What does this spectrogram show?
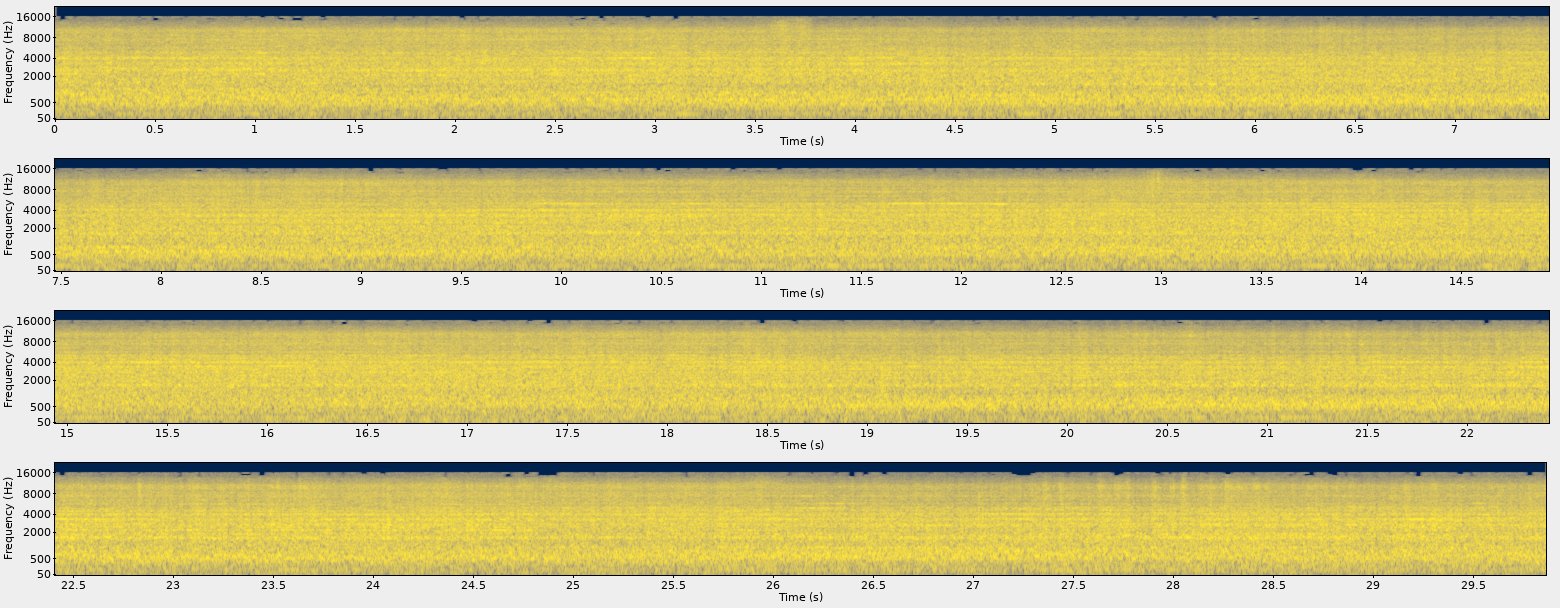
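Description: Freight cars of a long train rolling past close by: steady, loud noise of steel wheels on the rails as tank cars and covered hoppers go by.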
